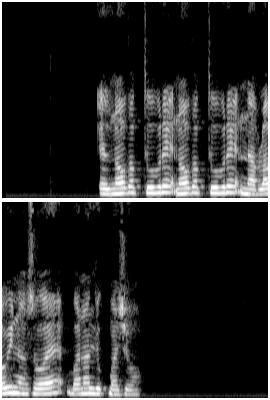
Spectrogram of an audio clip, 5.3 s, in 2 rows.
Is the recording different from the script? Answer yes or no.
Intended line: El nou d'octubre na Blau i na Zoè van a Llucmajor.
yes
